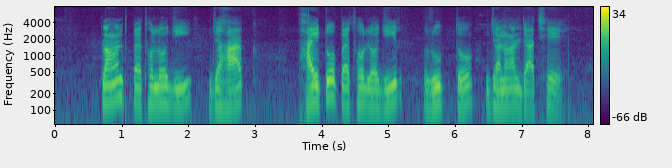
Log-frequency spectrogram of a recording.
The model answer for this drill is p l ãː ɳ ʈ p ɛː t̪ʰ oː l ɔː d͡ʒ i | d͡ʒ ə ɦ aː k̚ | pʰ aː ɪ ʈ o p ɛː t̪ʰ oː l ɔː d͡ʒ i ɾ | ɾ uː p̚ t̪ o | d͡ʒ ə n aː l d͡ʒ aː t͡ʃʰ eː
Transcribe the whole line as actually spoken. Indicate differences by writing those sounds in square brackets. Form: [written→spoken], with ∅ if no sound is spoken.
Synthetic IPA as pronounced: p l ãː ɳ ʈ p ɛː t̪ʰ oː l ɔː d͡ʒ i | d͡ʒ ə ɦ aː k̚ | pʰ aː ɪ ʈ o p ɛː t̪ʰ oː l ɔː d͡ʒ i ɾ | ɾ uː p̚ t̪ o | d͡ʒ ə n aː l d͡ʒ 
